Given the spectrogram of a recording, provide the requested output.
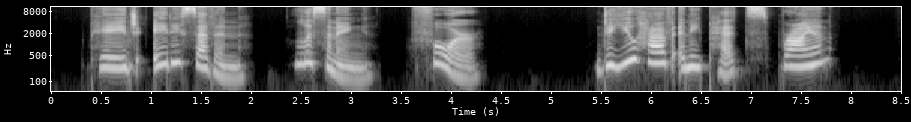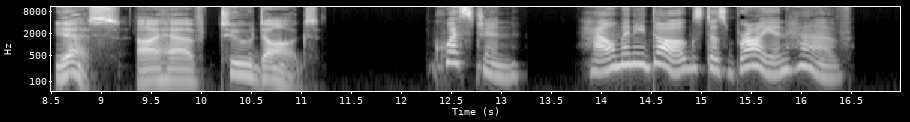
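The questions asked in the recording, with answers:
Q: How many dogs does Brian have?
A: Two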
